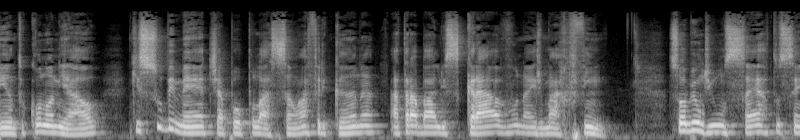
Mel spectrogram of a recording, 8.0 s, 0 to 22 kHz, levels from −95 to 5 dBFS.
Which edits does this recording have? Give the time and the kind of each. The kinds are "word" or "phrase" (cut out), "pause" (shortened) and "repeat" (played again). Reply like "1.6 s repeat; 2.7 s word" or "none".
3.9 s pause; 5.4 s word; 7.0 s word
